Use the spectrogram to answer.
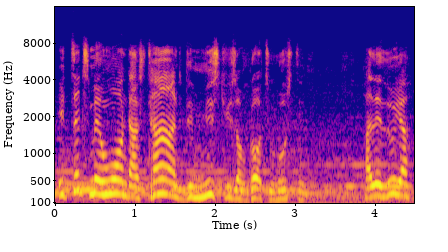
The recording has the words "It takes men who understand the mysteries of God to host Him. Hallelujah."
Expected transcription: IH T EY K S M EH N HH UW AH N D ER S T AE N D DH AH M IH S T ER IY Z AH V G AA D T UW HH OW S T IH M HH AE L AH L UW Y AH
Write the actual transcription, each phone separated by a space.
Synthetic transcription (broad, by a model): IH T EY K S M EH N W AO N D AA S T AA N D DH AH M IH S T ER IY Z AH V G AA D T UW HH OW S T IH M HH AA L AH L UW Y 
